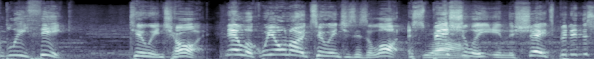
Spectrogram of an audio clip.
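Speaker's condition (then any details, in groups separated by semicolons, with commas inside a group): No condition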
